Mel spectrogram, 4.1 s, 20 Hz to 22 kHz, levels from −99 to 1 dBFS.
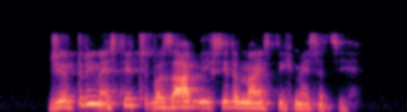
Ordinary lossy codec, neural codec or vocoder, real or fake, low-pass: none; codec, 24 kHz, 0.9 kbps, WavTokenizer, medium speech release version 2; fake; 7.2 kHz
